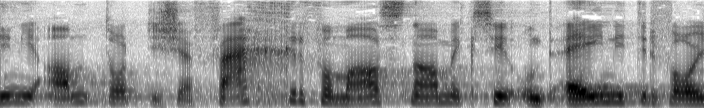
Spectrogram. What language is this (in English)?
Swiss German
